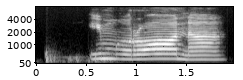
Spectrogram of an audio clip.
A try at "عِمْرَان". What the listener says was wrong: عین کی آواز نہیں آئی نا. عمران.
